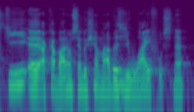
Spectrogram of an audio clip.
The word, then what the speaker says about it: waifu: Que é a palavra wife em inglês, que significa esposa, porém pronunciada no sotaque japonês, né? Fica waifu. Porque lá eles não têm o fonema fi, né? Então eles substituem pelo fonema fu que existe lá.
